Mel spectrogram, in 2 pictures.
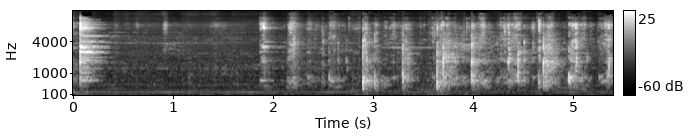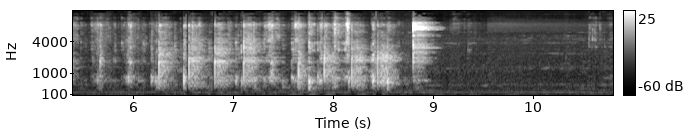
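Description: Steel spoon clinking and scraping against a stainless-steel bowl as gram-flour batter is stirred with water, a quick run of strokes that starts about two seconds in and stops near the end.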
